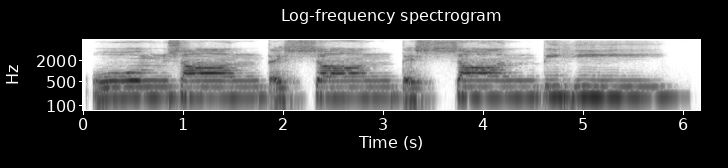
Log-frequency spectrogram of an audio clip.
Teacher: the Visarga sound will be sh, followed by her sound at the end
